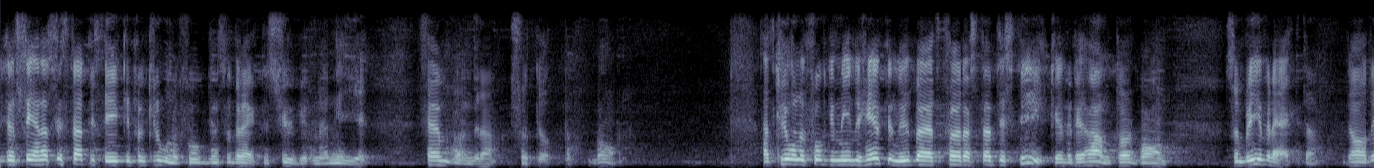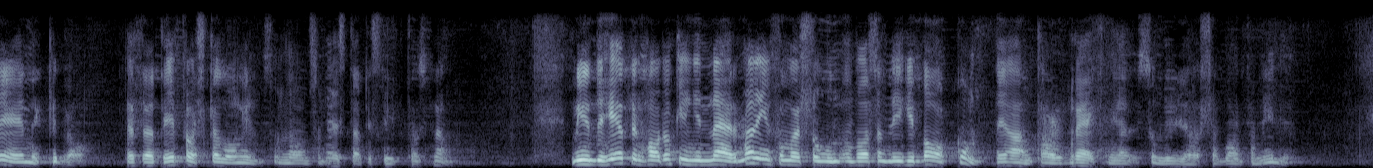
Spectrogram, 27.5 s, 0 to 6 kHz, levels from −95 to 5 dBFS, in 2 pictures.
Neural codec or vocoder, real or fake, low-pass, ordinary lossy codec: codec, 44.1 kHz, 3.4 kbps, Pupu-Codec; fake; 5.4 kHz; none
